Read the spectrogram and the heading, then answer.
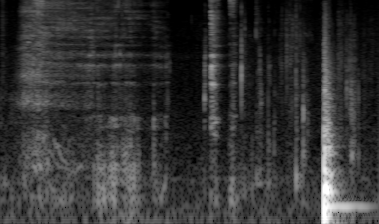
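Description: Someone takes a sip of a drink: soft slurping and swallowing noises with a few faint clicks, then a single loud thunk, like a cup set down. No one speaks.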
